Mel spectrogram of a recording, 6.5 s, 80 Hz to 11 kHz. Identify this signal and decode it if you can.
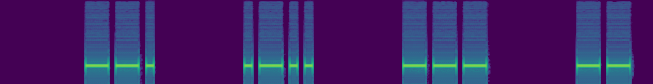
Morse code, heard as a keyed tone, about 16 wpm, spaced as for 7 wpm, 800 Hz. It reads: GLOM
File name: Spaced Alphas / Spaced Alphas mp3s / Gs sp @15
